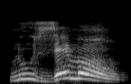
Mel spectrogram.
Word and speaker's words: aimons: Nuzemong, ya, nuzemong, ya, nuzemong, ya, AI dibaca E, ya, nuzemong, oke.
